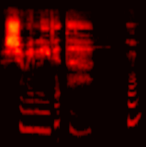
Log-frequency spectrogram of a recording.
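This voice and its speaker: A British woman reading a storybook in ASMR style, drifting between soft whispers and expressive, animated speech. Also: deep voice, slow pace, a little hiss or hum. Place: on a sofa indoors.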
